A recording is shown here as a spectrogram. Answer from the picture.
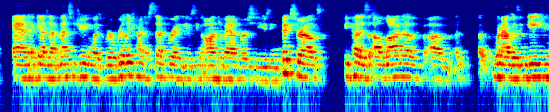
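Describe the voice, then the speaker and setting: A woman talks at a fairly quick pace, with audible echo from the room. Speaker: transit agency marketing staff. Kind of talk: board meeting presentation. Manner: soft-spoken; animated.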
